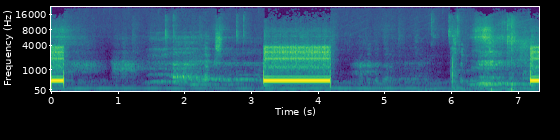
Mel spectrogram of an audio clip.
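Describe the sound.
Telephone tone after a call is cut off during a phone-in, a loud steady single-pitch beep lasting about a second, with the clipped edges of further beeps at start and end and quieter talk in the gaps.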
